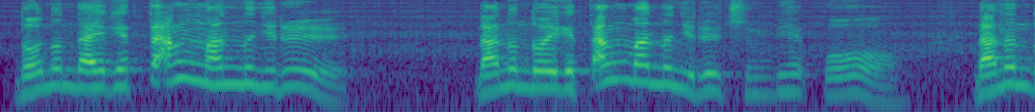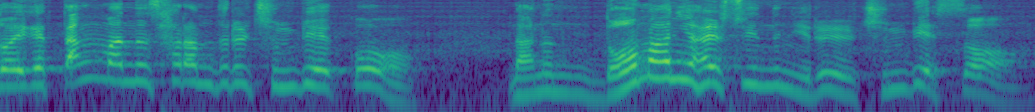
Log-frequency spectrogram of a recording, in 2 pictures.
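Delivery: loud, high, rousing declarations; the Lord encouraging. Acted. God assuring the preacher of a fitting task, rousing. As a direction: proclaim each promise with full force. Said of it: "주님이 이렇게 말씀하시는 것 같아요".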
